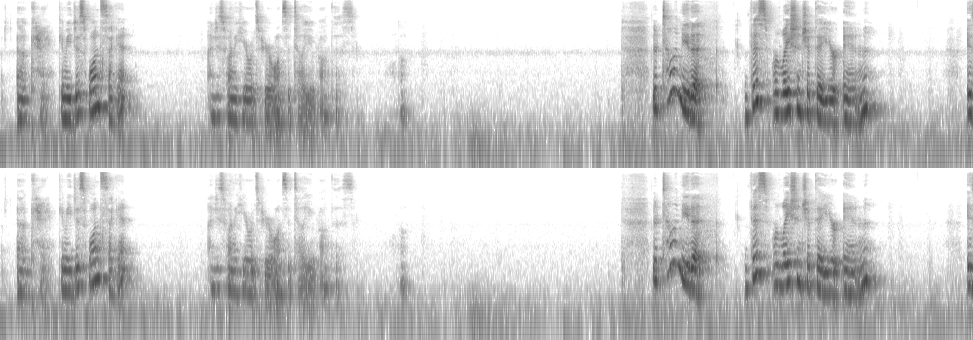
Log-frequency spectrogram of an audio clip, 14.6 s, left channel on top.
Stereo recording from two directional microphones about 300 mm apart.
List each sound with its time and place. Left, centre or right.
0.2 s a woman's voice: left
3.1 s a woman's voice: left
9.3 s gasp: left
11.0 s a sound: centre
11.2 s a woman's voice: left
